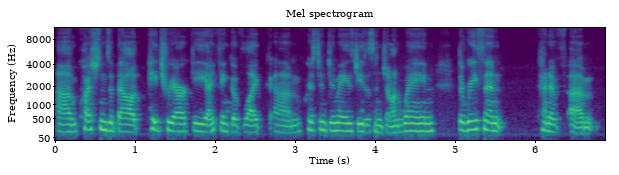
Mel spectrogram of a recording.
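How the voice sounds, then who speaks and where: A woman's voice: on the low side, normal speed. A woman historian with a scratchy voice giving informal panel remarks, conversational and searching for her words.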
